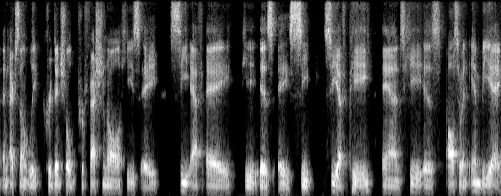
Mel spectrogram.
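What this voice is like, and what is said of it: Polished radio-style voice. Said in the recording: “your radio voice... you're perfect for podcasts”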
